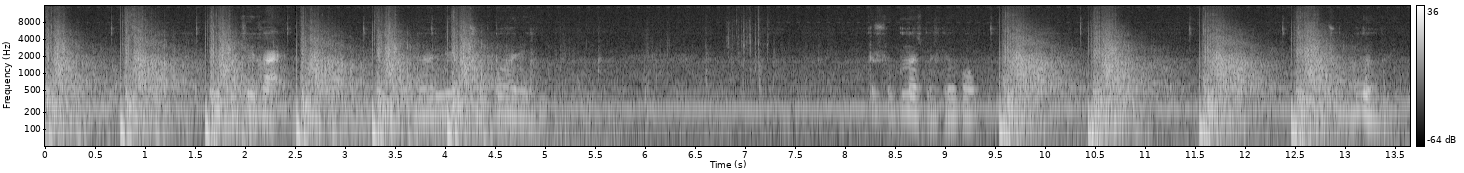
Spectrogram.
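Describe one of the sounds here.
Pistol shots fire one after another.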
